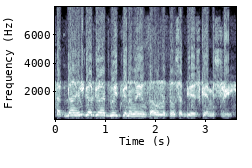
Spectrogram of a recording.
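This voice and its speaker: An actor playing a generous, responsible eldest brother in a radio drama, speaking with affectionate assurance. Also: male voice, medium pitch, expressive, normal speed, loud music behind the voice, close to an everyday voice, poor audio. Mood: generous, caring. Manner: affectionate big-brotherly talk.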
